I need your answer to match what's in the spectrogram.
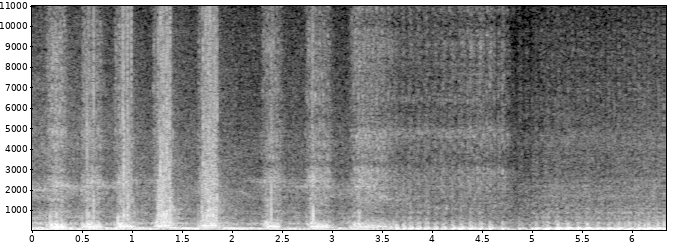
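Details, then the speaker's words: Barn-found Yamaha Vmax V4 started for the first time in years after fuel-system and wiring work, running with no airbox: sharp throttle blips returning to an even idle. The engine sounds good. "The engine sounds good. It's starting to sound better."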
